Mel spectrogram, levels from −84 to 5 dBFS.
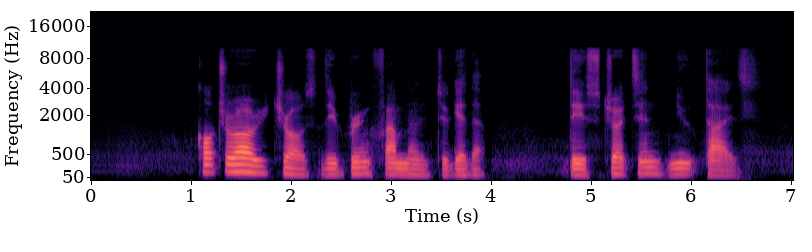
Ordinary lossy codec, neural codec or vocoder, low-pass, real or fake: none; codec, 16 kHz in and 24 kHz out, 0.9 kbps, LongCat-Audio-Codec, four codebook decoder; 9.9 kHz; fake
